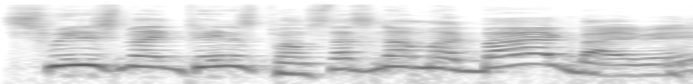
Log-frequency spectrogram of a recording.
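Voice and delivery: slow Austin Powers drawl; lightly voiced groovy British spy. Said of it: "he was British, baby".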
